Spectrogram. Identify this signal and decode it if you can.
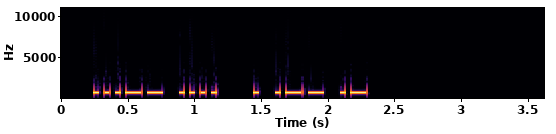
Morse code, heard as a keyed tone, about 30 wpm, 700 Hz. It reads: 3H EWA
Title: Winter Field Day Exchanges Encore 30wpm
